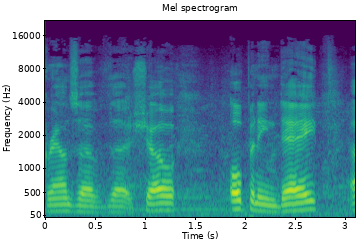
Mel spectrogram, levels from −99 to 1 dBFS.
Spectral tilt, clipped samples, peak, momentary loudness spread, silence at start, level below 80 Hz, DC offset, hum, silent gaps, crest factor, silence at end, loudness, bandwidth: -5.5 dB/octave; under 0.1%; 0 dBFS; 9 LU; 0 s; -48 dBFS; under 0.1%; none; none; 18 dB; 0 s; -18 LUFS; 14 kHz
